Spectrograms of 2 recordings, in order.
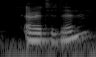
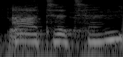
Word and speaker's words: Arterton: Arterton. – Yeah, we've seen her around a lot. – We've seen her in... – I mean, I'd say Arterton. – Arterton. – You know. – Arterton.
